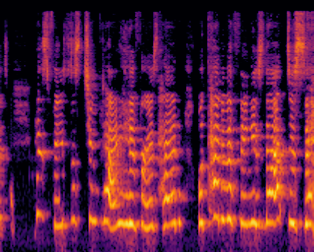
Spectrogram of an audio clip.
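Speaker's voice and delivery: tiny high-pitched voice. Quoting Francine's reply from an episode: imitating Francine's little voice. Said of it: "In her, like, little voice".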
